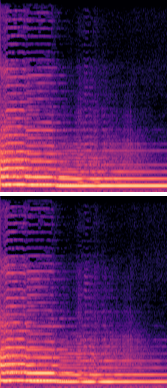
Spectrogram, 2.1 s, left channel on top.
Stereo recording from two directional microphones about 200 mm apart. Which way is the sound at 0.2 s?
10° left (ahead or behind).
